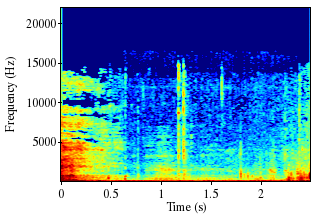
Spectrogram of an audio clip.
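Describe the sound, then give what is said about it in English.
A few sharp, loud, brief clicks from a computer mouse land at irregular moments over a quiet background with a steady low hum. “I just noticing that by clicking my this mouse is loud as hell, man.”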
